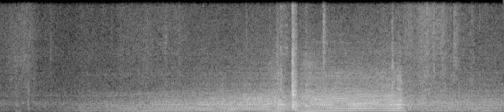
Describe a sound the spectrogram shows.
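A car engine revs up as the car speeds up.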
